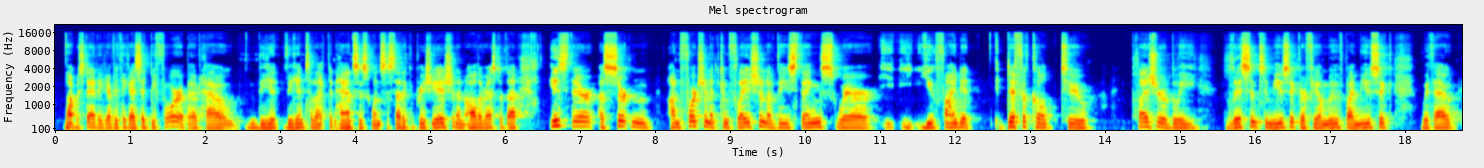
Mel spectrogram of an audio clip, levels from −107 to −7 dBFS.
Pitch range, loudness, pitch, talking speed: 135-155 Hz, -24 LUFS, 145 Hz, 145 wpm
